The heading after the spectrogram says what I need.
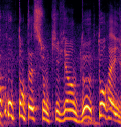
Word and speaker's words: Torreilles: Le groupe Tentation qui vient de Toreil, je crois que ça se prononce comme ça, du côté de Perpignan, vient de sortir Le Berceau des Dieux.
